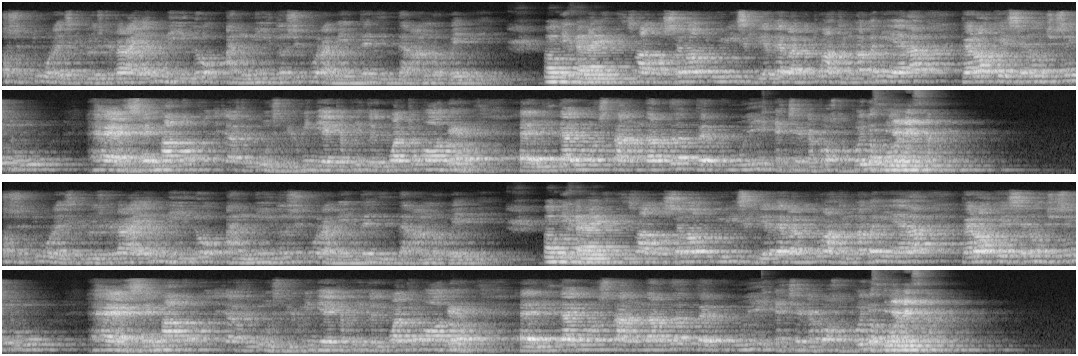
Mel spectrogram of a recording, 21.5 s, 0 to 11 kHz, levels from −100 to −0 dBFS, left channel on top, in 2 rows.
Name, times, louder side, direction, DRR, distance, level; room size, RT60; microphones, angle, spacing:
voice 1, 0.0-4.9 5.6-11.1 11.6-20.0, equal, 20° left, -8 dB, 1.7 m, -22 dB
voice 2, 5.1-6.1 12.2-12.3 15.2-15.3 19.6-20.0, equal, 85° right, -5 dB, 2.6 m, -18 dB
10.5 x 5.7 x 2.9 m, 1.3 s
head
